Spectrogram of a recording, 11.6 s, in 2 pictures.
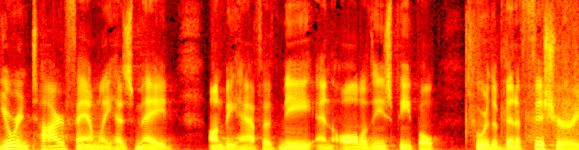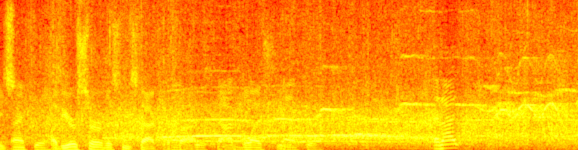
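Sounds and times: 
speech: 0.0 - 9.2, 10.1 - 10.6
audience applause ovation: 5.6 - 11.5.

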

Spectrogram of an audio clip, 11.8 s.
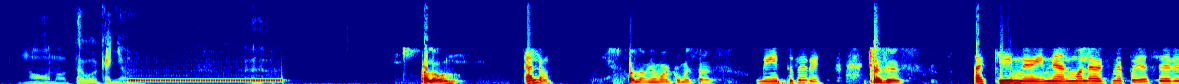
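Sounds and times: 
low noise on telephone line: 0.0 - 11.7
speech: 0.4 - 1.6, 4.2 - 5.6, 6.3 - 11.7
telephone dial tone: 1.4 - 2.8.

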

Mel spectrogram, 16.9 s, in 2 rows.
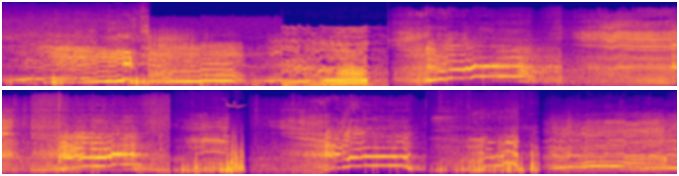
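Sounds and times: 
cows mooing with auto-tuned pitch-corrected effect: 0.0 - 16.8.

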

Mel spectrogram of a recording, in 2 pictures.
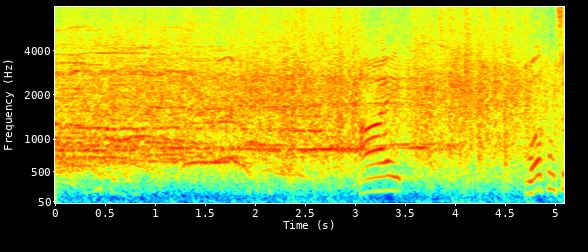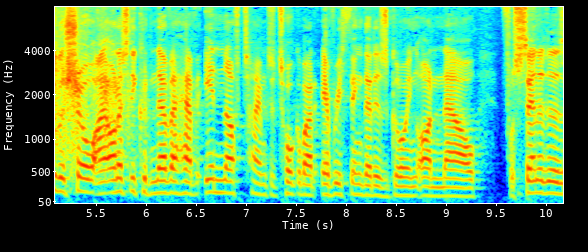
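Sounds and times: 
studio audience applause welcoming a Democratic senator onto a talk show: 0.0 - 5.6
speech: 3.3 - 3.6, 4.7 - 10.1.

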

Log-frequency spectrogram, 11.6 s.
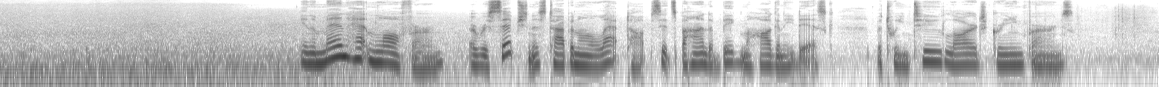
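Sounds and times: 
wave breaking onto a sandy beach: 0.0 - 4.7
speech: 3.0 - 11.3.

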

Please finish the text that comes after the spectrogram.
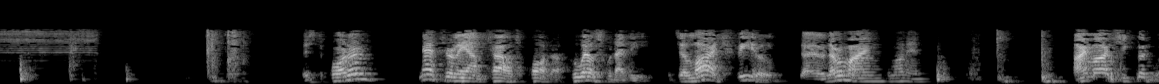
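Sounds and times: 
harsh doorbell buzzing: 0.0 - 1.0
speech: 3.0 - 9.4, 10.8 - 11.5.

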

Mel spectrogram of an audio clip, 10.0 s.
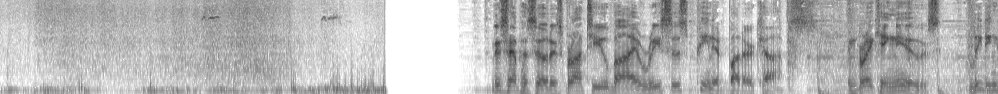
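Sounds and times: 
ocean waves washing against the shore: 0.0 - 3.1
speech: 4.9 - 9.9.

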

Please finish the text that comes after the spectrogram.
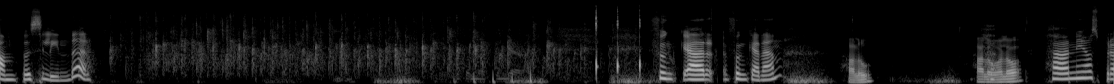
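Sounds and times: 
speech: 0.0 - 1.2, 6.6 - 8.8, 9.8 - 11.1
warm audience applause: 1.0 - 6.0.

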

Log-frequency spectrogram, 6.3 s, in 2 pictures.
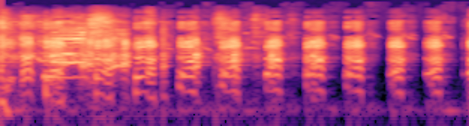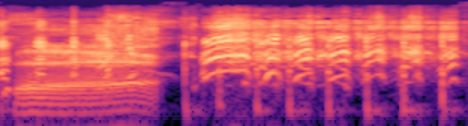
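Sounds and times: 
giggling laughter: 0.0 - 6.2
burp sound effect: 3.2 - 4.2.

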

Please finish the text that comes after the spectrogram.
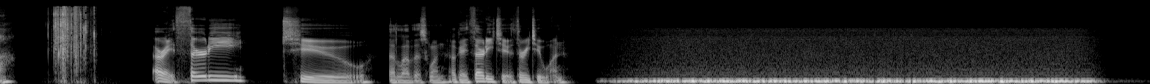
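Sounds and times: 
speech: 1.5 - 6.4
white noise: 6.0 - 11.1
heavy low rumble: 6.0 - 11.4.

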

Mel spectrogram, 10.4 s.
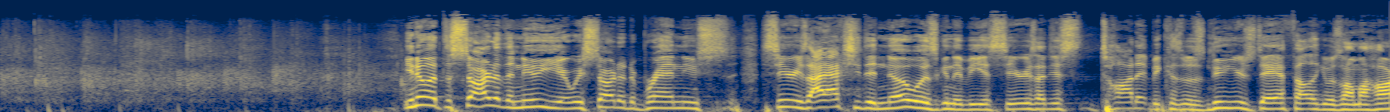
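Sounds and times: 
audience applause: 0.0 - 3.8
speech: 3.0 - 10.4.

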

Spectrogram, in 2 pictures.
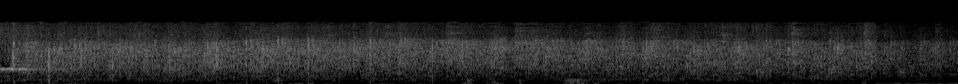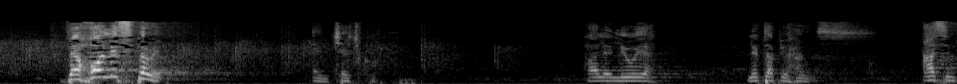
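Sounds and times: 
church congregation clapping during a worship service: 0.0 - 14.9
speech: 10.2 - 11.4, 12.9 - 13.4, 15.5 - 16.2, 17.0 - 18.1, 18.8 - 19.1.

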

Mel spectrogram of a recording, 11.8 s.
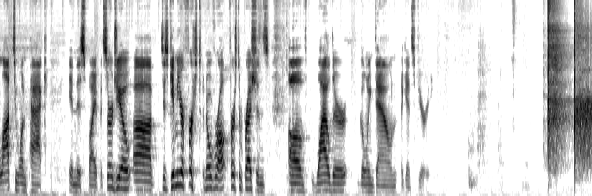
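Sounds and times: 
speech: 0.0 - 8.7
applause: 11.0 - 11.8.

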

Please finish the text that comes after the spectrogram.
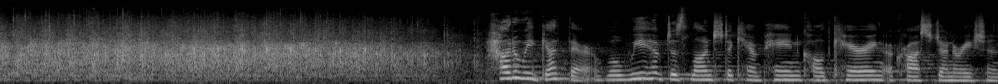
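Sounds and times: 
audience applause: 0.0 - 4.8
speech: 5.0 - 9.9.

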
